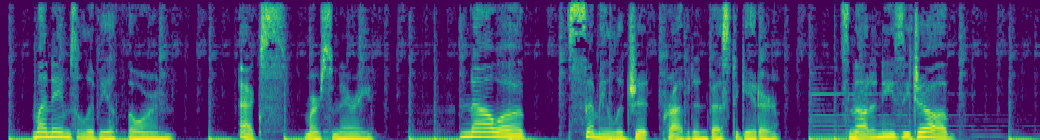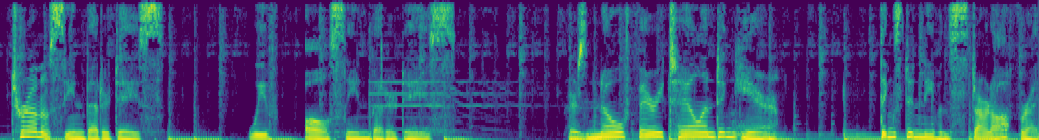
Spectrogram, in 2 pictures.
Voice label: US English Character, English US Female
